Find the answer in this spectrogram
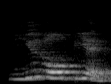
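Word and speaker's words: European: दिया है यहाँ पे, बट ई लिखा है, बट हम पढ़ क्या रहे हैं इसको, यूरोपियन। क्या है, ई इसमें क्या है गाइस, साइलेंट है। ई बेशक इसमें लिखा हुआ है बट ई क्या है, इसमें साइलेंट है।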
